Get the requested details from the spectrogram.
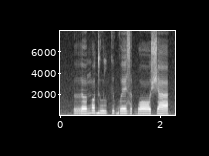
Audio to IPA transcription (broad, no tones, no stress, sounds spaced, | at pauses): r ʌ ŋ ɔ d u l k e ɡʷ ɛː z ʌ ɡ͡b ɔː ʃ a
